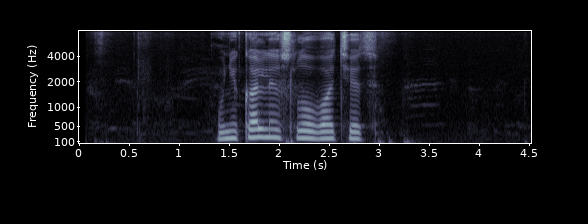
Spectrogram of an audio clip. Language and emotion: Russian, neutral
